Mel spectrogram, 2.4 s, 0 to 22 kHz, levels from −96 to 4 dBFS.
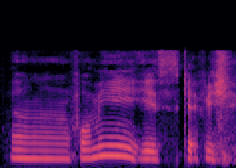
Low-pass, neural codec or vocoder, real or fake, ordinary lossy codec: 7.2 kHz; codec, 16 kHz, 4 kbps, X-Codec, WavLM features, trained on Multilingual LibriSpeech; fake; AAC, 32 kbps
